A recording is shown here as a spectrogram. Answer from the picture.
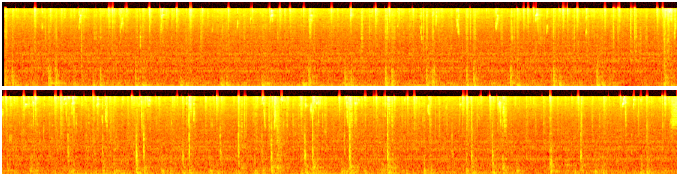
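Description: A bat rolling machine's rollers are working a heated Easton Hype Fire composite bat barrel by hand, giving a steady run of small irregular clicks and crackles as the barrel is broken in. A low hum runs under them, stops about eight seconds in, and comes back faintly for a few seconds.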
